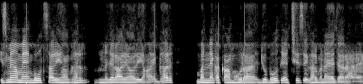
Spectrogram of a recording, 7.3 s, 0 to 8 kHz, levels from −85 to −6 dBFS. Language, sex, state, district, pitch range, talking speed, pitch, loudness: Hindi, male, Uttar Pradesh, Etah, 145-165 Hz, 245 wpm, 150 Hz, -18 LUFS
